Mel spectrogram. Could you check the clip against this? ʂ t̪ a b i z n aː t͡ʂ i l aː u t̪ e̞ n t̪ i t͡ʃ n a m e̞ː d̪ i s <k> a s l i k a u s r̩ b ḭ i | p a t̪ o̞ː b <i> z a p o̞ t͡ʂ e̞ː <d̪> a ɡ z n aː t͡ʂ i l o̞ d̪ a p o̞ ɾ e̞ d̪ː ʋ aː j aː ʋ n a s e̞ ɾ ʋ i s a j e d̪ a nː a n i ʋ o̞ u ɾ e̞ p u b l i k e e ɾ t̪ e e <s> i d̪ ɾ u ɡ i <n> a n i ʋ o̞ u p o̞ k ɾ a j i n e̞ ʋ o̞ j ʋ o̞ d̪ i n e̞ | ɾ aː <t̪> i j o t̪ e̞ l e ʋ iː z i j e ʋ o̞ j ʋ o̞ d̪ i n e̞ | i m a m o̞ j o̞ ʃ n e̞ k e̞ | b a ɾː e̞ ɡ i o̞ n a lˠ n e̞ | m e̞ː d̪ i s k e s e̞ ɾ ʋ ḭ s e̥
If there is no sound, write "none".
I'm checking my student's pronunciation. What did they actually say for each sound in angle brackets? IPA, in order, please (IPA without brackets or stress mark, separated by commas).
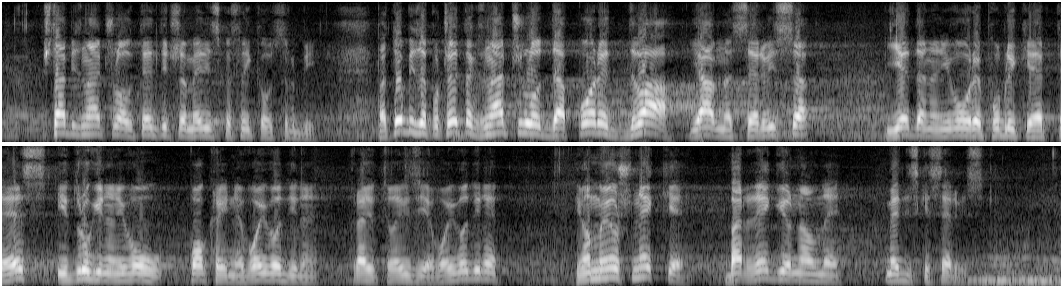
k, i, t̪, s, n, d̪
